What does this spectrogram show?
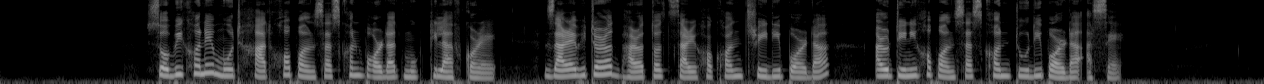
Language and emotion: Assamese, neutral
